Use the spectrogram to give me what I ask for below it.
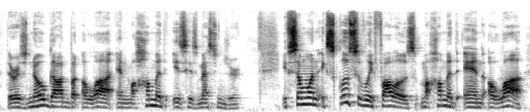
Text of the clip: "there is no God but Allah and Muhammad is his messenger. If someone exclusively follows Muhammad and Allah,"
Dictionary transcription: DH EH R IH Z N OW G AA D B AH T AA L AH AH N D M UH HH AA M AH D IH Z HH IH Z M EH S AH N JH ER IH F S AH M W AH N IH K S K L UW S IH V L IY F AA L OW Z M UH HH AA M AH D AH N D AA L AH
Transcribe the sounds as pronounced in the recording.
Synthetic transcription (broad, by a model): DH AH R IH Z N OW G AA D B AH T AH L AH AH N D M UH HH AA M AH D IH Z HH IH Z M EH S N JH ER IH F S AH M W AH N IH K S K L UW S IH V L IY F AA L OW Z M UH HH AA M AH D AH N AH L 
